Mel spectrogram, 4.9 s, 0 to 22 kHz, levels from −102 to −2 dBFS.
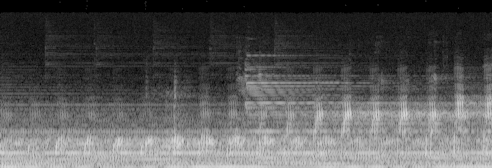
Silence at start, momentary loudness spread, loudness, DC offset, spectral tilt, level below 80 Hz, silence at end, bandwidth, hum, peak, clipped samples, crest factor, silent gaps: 0 s; 2 LU; -23 LUFS; 0.1%; -9 dB/octave; -26 dBFS; 0 s; 6 kHz; none; -6 dBFS; under 0.1%; 14 dB; none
